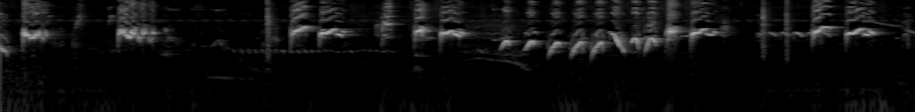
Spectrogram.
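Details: Aviary-kept white-rumped shama calling to its flock: bursts of bright whistled notes, a quiet buzzy trill, then a run of quick descending slurs followed by chattering, varied whistles in a clean, quiet setting.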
